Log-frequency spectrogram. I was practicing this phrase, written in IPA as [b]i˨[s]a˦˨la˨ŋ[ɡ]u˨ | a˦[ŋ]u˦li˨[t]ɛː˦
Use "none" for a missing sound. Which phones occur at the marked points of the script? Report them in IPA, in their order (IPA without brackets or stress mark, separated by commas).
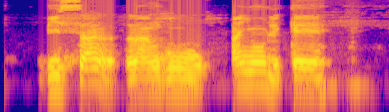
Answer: b, s, ɡ, ɲ, k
